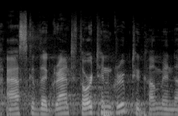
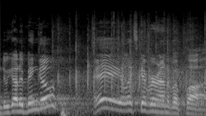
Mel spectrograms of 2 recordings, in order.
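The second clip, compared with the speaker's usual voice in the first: louder, higher hype call; excited; 7 semitones higher, 6 dB louder than usual. Real, not acted. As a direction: pump up the crowd. Winner found, hyping the room.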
